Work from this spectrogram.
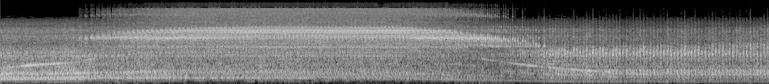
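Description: A loud high-pitched whistle climbs and holds as the engine revs, then falls away on lift-off: an overly noisy, faulty turbo.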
